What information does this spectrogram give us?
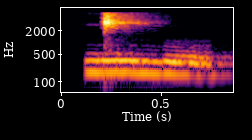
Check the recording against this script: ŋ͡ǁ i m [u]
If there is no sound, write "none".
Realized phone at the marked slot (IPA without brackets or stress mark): u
